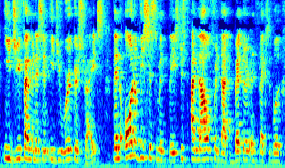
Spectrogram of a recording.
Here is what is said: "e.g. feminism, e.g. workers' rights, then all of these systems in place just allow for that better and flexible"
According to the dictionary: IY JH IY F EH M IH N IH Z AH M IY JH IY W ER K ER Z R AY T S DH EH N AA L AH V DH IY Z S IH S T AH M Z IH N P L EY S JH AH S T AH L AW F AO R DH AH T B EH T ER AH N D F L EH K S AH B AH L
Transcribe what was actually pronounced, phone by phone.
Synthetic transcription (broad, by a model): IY JH IY F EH M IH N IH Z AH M IY JH IY W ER K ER S R AY T S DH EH N AA L AH V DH IY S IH S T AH M IH N P L EY S JH AH S T AH L AW F AO R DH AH T B EH T ER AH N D F L EH K S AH B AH L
